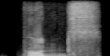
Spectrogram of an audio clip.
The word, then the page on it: pontes: British English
